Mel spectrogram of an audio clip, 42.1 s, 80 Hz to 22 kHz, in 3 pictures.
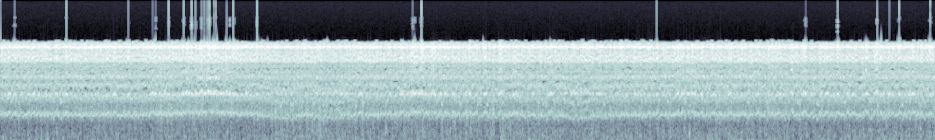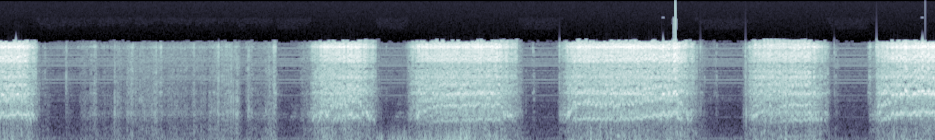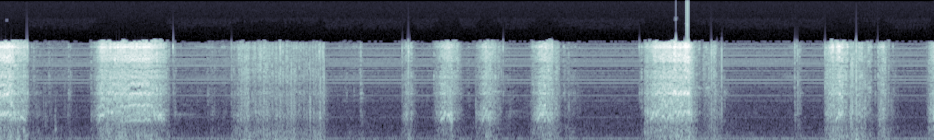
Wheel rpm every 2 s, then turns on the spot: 190, 200, 200, 200, 190, 200, 200, 50, 20, 70, 100, 120, 90, 90, 60, 40, 10, 20, 20, 30, 20.
14-18 28-34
